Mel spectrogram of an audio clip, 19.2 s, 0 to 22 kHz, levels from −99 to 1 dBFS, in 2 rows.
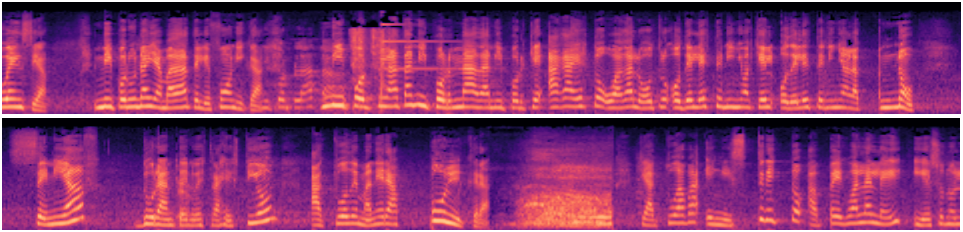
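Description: At 3.79 to 3.81 s a single sharp loud pop cuts through, peaking roughly 15 dB above the surrounding sound, which carries on beneath it. The likely cause is a sudden electrical pulse, from a plug, switch, static discharge or driver glitch, entering the signal path.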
